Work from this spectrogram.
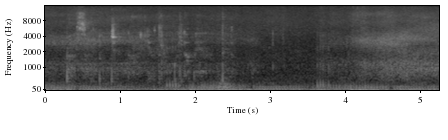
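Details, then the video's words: Low, continuous purr from Doroti, a female house cat, rumbling in pulsed stretches with brief breaks every second or so, while quiet whispered speech and faint clicks sit above it. "Cat Purring"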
